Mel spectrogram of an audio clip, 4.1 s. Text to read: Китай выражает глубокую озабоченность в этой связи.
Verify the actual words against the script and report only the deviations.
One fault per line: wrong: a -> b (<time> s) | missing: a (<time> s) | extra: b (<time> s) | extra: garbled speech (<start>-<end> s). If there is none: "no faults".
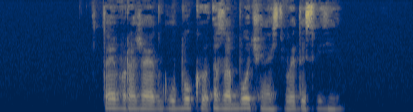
no faults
